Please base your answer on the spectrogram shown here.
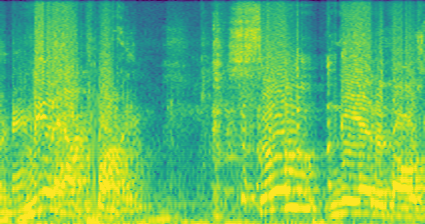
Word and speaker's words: Neanderthal: Some Neanderthals like Nathan are not able to. It's pronounced Neanderthal.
